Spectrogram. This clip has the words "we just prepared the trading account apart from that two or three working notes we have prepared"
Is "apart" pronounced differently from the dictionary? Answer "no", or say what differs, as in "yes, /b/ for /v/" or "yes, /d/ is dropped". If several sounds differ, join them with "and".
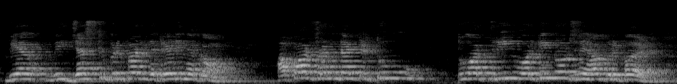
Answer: no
